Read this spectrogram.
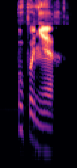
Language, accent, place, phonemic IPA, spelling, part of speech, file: French, France, Lyon, /pu.pɔ.njɛʁ/, pouponnière, noun, LL-Q150 (fra)-pouponnière.wav
- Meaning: nursery, creche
